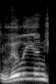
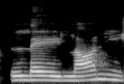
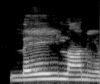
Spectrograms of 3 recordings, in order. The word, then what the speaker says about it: Leilani: Leilani, like Lei as a Hawaiian flower, and then Lani like Lonnie.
